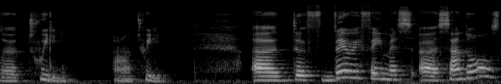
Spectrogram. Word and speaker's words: twilly: And the one that you wrap around the the the handle of your bags, that's called a twilly.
